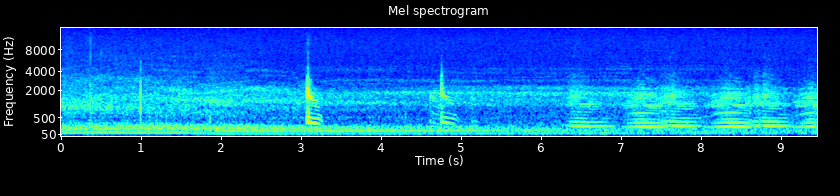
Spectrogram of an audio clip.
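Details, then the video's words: Green frog, also called bronze frog, calling at night over misty water in cool air in the 50s, giving two sharp twanging plucks about two seconds apart, then a run of low droning notes from bullfrogs and other green frogs behind. "Green Frog(a.k.a Bronze Frog) singing"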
